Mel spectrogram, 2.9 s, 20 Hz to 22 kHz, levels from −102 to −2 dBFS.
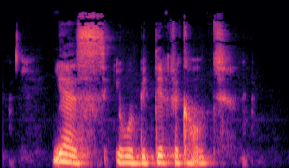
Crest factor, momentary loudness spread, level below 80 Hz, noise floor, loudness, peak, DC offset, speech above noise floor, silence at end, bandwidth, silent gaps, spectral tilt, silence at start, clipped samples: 18 dB; 12 LU; -58 dBFS; -48 dBFS; -20 LUFS; -4 dBFS; under 0.1%; 29 dB; 0.6 s; 16.5 kHz; none; -5.5 dB/octave; 0.55 s; under 0.1%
